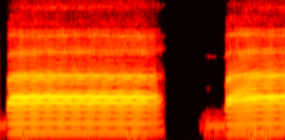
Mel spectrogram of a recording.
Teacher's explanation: এক সেকেন্ড বা দেড় সেকেন্ড টান দিতে হবে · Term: এক আলিফ টান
